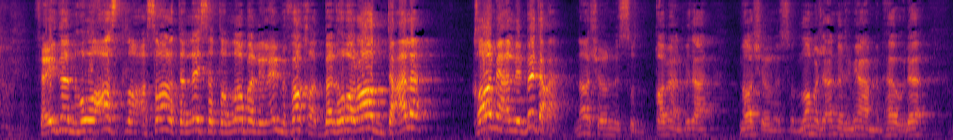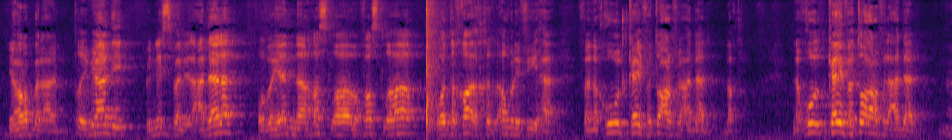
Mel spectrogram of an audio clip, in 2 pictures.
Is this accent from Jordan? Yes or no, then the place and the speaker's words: no; Egypt; اثنان عندنا في مصر ثلاثة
